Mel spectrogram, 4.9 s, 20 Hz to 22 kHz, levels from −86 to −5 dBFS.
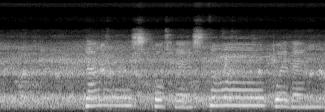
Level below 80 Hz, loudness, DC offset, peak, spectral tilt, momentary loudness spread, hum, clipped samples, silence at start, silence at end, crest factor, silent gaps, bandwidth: -64 dBFS; -19 LUFS; under 0.1%; -2 dBFS; -3 dB/octave; 5 LU; none; under 0.1%; 0 s; 0 s; 16 dB; none; 19.5 kHz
